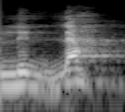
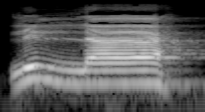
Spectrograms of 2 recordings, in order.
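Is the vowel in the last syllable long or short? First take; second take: short; long. First: The last vowel is cut short. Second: The last vowel is drawn out long. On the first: The speaker calls it wrong. "tak ada alif. Tak sah semayang" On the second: The speaker calls it right. "Pada ni kena panjang"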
